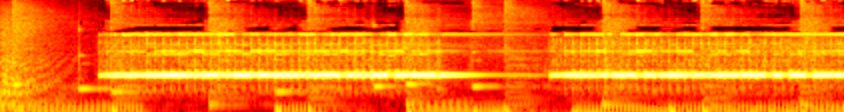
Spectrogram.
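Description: A telephone rings loudly and continuously, a bright electronic ringtone holding a steady high tone over a low melodic pattern that shifts in short steps; no one speaks.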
